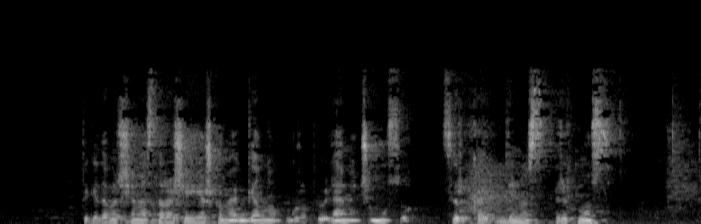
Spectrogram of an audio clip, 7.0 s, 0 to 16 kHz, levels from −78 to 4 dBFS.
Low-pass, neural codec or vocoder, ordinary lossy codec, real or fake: 14.4 kHz; none; MP3, 48 kbps; real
